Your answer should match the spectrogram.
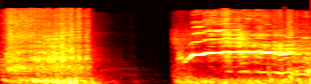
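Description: A horse neighs in a long, high whinny with a bright ringing tone. It follows a short burst of rough noise and a moment of silence, and is loud and clear with no voices.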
